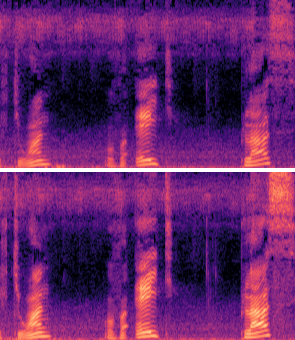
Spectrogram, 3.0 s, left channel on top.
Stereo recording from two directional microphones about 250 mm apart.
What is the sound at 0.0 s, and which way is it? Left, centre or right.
Speech, right.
